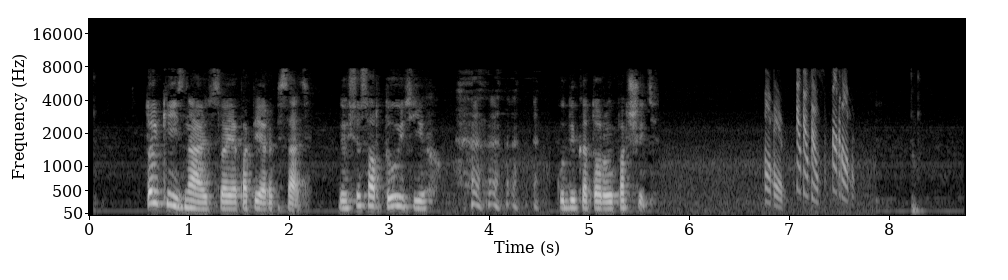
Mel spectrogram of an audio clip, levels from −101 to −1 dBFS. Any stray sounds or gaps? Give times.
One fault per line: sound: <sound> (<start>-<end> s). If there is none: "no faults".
sound: laugh (3.7-4.5 s)
sound: chirp (6.8-7.7 s)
